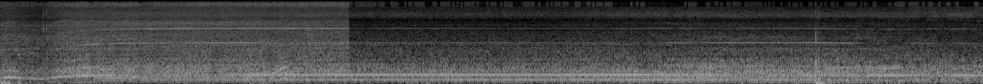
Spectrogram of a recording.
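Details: Hoover Elite Rewind upright vacuum after a belt change (style 7910 belt), test run: steady high motor whine with constant tone, even airflow hiss and smoothly humming brush roll; normal running.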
